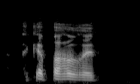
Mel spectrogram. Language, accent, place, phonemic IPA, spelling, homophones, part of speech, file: French, France, Lyon, /a.ka.pa.ʁə.ʁɛ/, accapareraient, accaparerais / accaparerait, verb, LL-Q150 (fra)-accapareraient.wav
- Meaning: third-person plural conditional of accaparer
